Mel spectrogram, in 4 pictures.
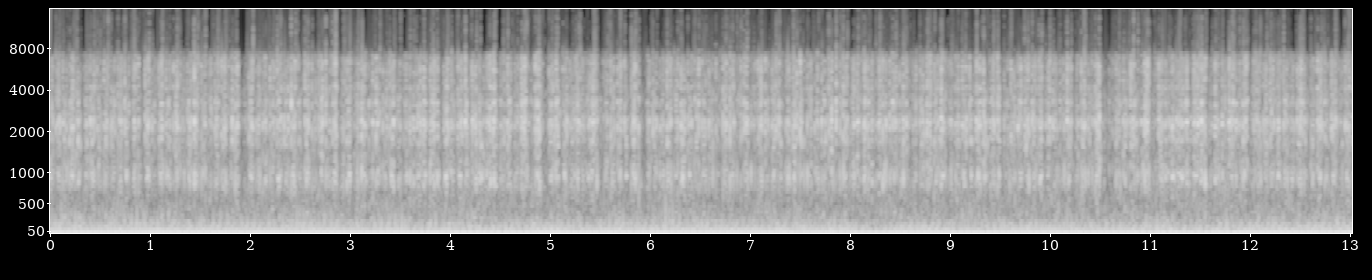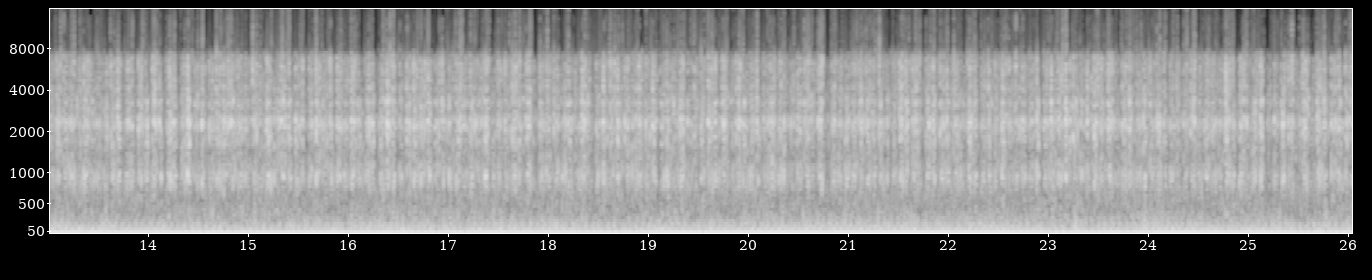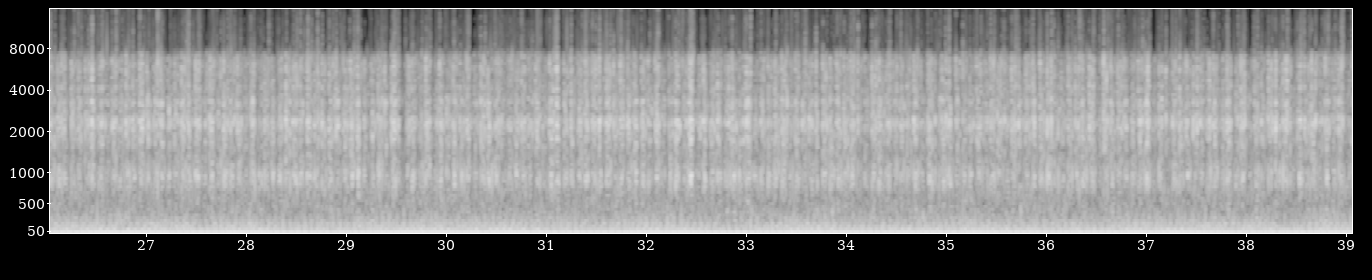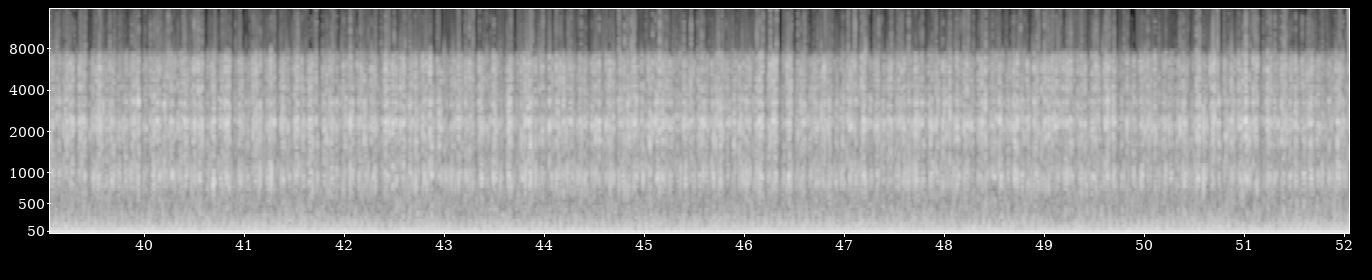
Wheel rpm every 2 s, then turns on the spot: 30, 30, 30, 30, 30, 30, 30, 30, 30, 30, 30, 30, 30, 30, 30, 30, 30, 30, 30, 30, 30, 30, 30, 30, 30, 30.
none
